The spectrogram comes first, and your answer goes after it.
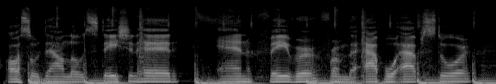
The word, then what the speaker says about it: Phaver: I also encourage you to download Favor. That's spelled with a P, Phaver. Download that from the Apple App Store and follow Connect the Coast. If you do, I can get you some Favor points, which will soon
